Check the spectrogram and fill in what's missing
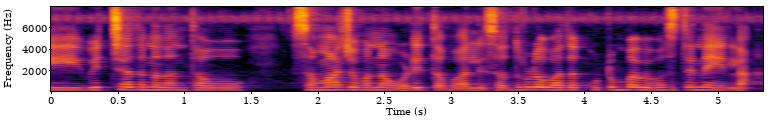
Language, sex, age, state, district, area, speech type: Kannada, female, 45-60, Karnataka, Gulbarga, urban, spontaneous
